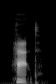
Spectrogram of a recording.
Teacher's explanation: My mouth opens up really wide getting ready for that big a vowel. So that's a third totally distinct physical sound, a third phone.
